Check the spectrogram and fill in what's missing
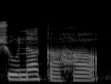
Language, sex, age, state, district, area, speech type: Sanskrit, female, 18-30, Karnataka, Belgaum, urban, read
